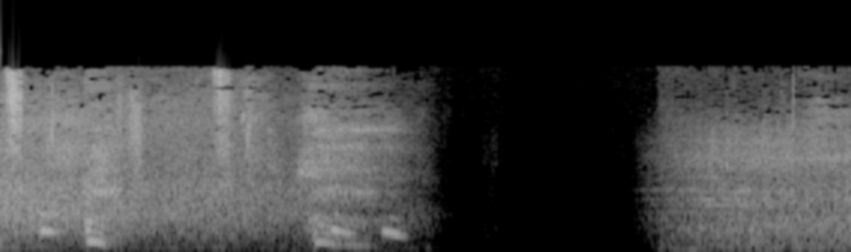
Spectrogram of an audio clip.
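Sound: train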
